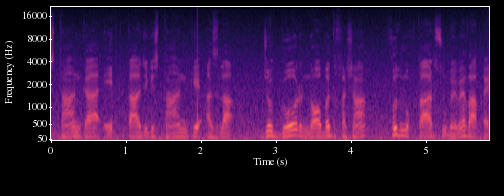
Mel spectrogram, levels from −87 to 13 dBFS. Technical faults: dropped buffer (overrun)

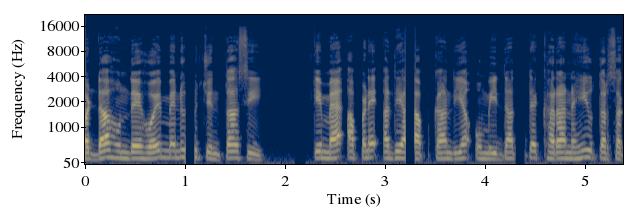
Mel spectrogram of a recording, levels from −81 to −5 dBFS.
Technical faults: gap between chunks

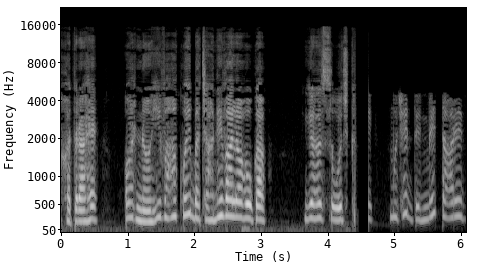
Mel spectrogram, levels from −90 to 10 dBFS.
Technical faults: HE-AAC compression; input switched to a poorer device

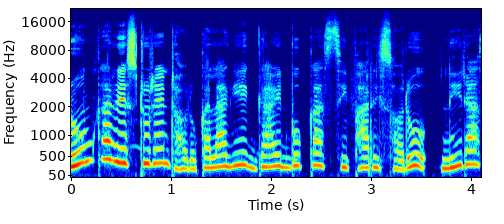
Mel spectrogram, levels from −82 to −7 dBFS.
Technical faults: none

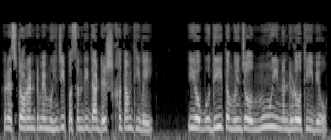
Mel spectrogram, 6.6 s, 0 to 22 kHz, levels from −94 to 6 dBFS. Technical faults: MP3 compression; pre-echo

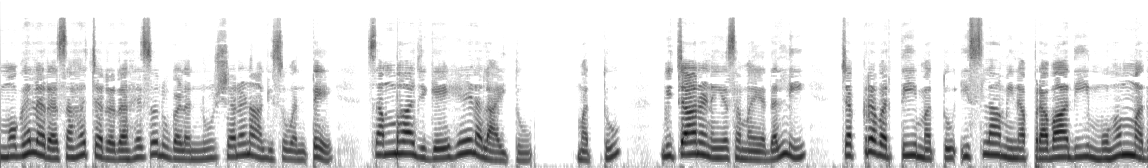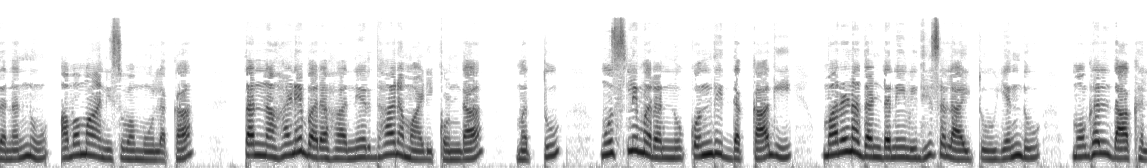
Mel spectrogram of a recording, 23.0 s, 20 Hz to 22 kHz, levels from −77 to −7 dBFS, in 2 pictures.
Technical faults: HE-AAC compression; pre-echo

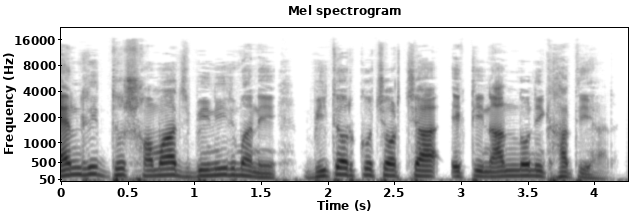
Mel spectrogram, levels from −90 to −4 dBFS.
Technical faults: none

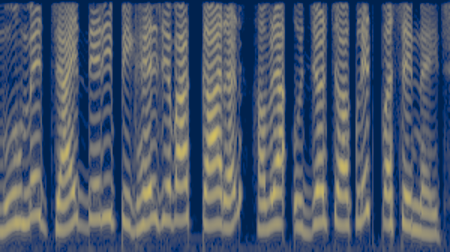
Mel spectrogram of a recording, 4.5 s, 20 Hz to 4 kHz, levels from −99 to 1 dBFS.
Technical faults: none

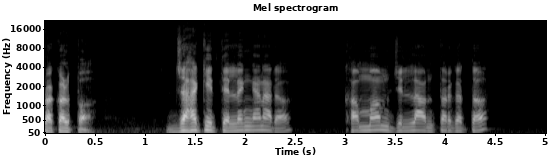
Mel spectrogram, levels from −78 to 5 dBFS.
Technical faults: none

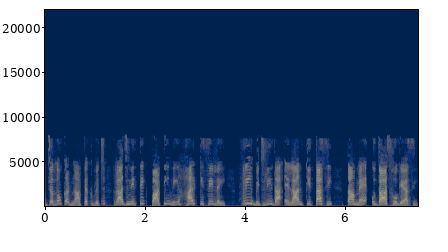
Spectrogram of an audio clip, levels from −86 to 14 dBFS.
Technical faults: AAC compression

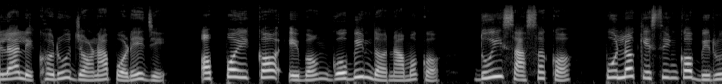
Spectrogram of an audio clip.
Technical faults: Bluetooth SBC bit pool drop

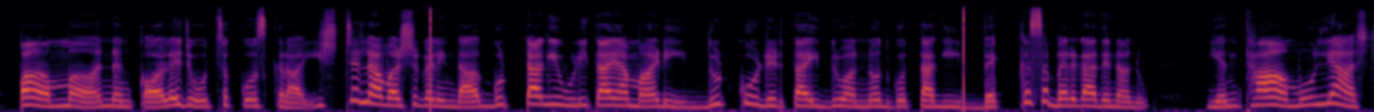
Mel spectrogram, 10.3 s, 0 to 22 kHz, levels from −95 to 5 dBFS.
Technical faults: file header played as audio

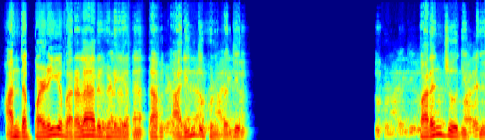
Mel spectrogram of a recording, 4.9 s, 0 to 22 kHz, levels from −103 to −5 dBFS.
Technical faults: feedback echo between two devices; short stall from a late packet; call audio freeze

